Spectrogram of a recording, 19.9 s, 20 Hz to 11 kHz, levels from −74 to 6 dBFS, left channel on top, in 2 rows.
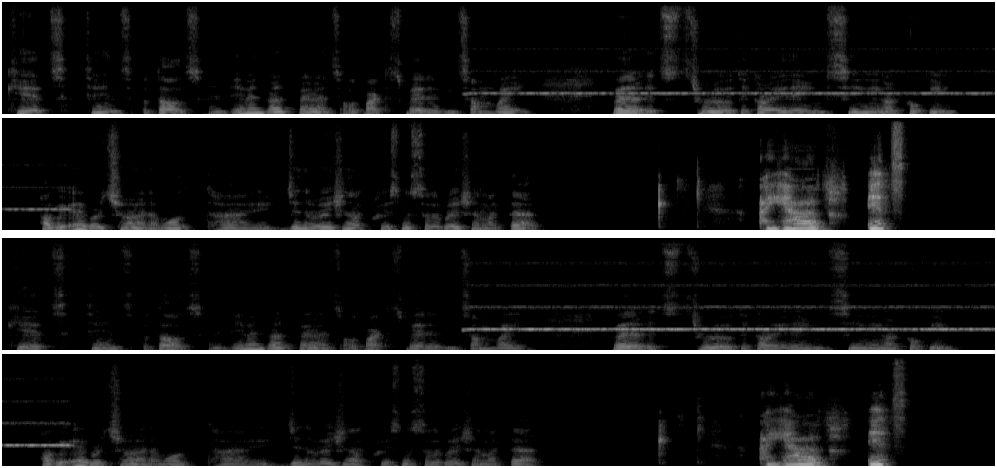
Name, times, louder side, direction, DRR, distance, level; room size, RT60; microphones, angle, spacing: voice 1, 0.1-9.5 10.3-15.3, left 4 dB, 40° left, 0 dB, 0.5 m, -44 dB
sound 1, 4.6-10.6, right 8 dB, 75° right, 0.6 m, -41 dB
voice 2, 17.5-18.9, left 1 dB, 75° left, 5 dB, 0.8 m, -29 dB
3.6 x 3.4 x 2.4 m, 0.30 s
head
